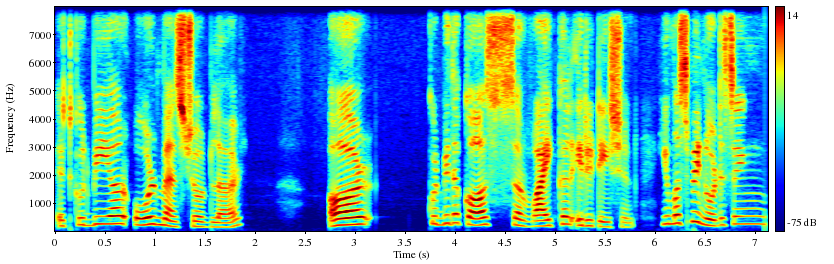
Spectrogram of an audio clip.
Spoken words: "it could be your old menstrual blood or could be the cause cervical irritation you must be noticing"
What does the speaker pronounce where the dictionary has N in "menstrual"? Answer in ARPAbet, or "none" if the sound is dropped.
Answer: none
